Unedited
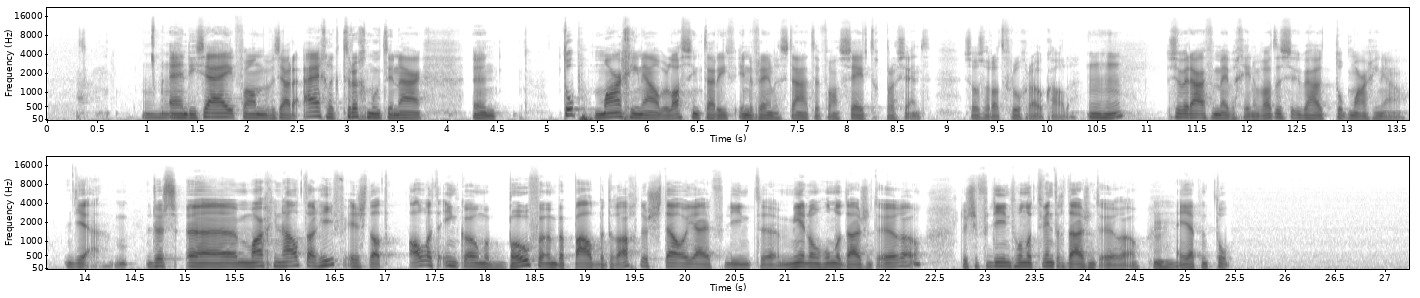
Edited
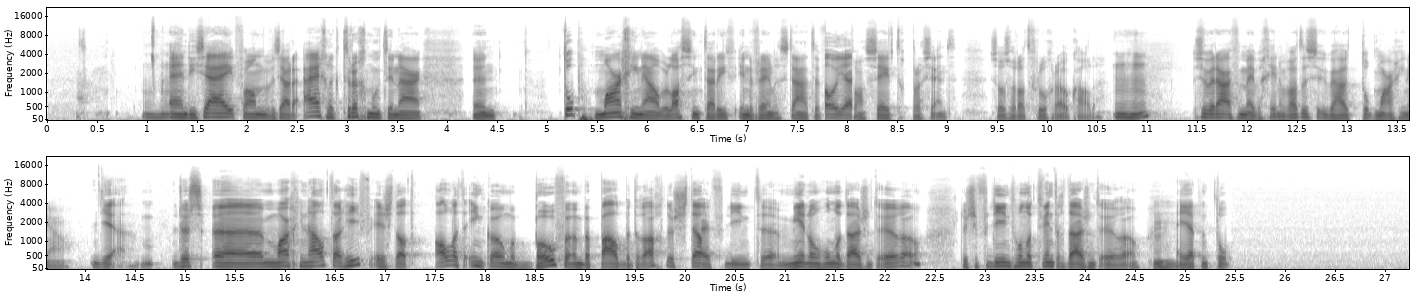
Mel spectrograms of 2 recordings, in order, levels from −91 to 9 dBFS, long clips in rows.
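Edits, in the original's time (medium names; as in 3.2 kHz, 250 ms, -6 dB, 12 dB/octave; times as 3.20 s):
19.90–20.16 s: move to 7.78 s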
